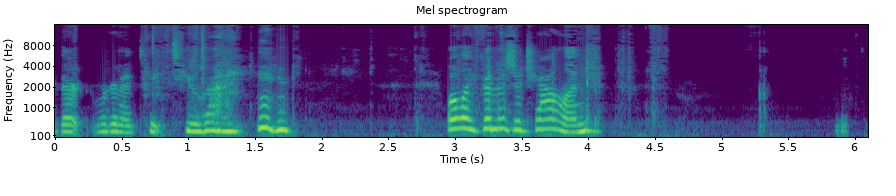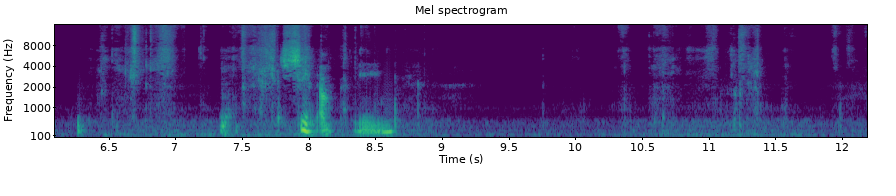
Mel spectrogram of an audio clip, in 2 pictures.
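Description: Paper banknotes rustle and flick as they are counted by hand.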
